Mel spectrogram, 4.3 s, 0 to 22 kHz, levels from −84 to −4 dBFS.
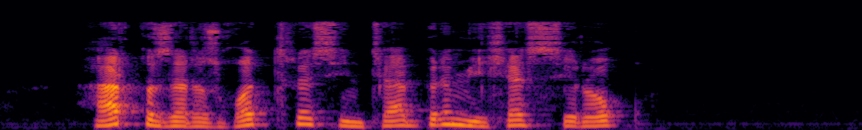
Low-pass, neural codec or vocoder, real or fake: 10.8 kHz; none; real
